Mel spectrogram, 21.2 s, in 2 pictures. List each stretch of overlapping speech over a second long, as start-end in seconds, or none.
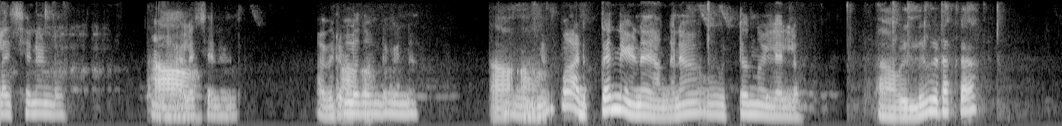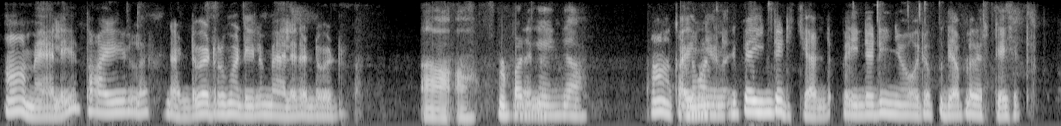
none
